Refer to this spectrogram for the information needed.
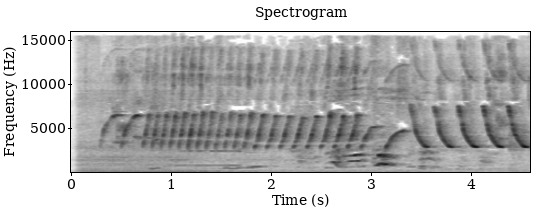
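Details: A local canary sings a fast, bright song, described as singing toward a female: rapid high trilled rolls, then looping whistled notes about four per second, with a low hum underneath.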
